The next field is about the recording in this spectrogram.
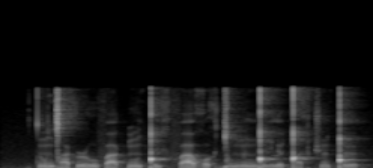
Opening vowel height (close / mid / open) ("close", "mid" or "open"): close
